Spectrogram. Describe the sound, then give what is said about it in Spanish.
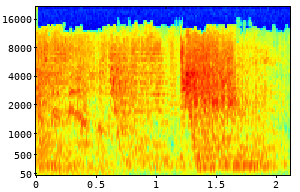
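Gunshots fired at guards and control systems: loud, dense crashing bursts with sweeping tones that fall in pitch, running without a break from start to end. “Disparan contra las instalaciones del control, creando nubes de humo y chispas.”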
